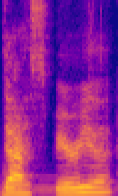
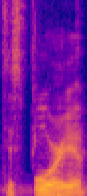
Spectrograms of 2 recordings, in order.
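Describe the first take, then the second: First: It is said like the word diaspora. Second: It is said like the word dysphoria. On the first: The speaker calls it right. "but dysphoria" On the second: The speaker calls it wrong. "I said dysphoria"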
